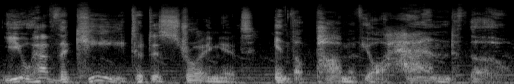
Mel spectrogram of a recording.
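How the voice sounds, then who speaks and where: Suave devil, low and hugely expressive. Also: male voice, faint music behind, full character voice. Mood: smug, menacing. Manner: grandiloquent, taunting, savours words with dramatic pauses. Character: suave, theatrical male devil dealmaker, smug and menacing. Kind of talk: video game character acting.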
